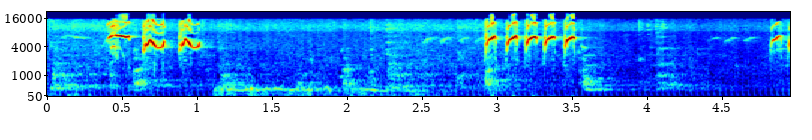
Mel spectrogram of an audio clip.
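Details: Javan sparrow lure sounds for attracting birds: a few sharp twisting high notes, a pause with low rustling, then a rapid run of five clipped chirps and faint softer chirps before a final burst.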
